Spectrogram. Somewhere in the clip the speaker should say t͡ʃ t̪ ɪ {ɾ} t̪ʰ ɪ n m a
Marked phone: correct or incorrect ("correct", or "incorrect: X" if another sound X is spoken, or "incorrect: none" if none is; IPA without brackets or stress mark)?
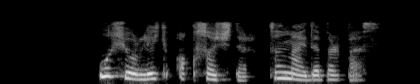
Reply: correct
